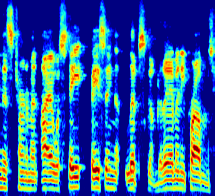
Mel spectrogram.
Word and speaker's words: Lipscomb: How the fuck do you pronounce that? Lipscomb. Lipscomb. LIP scum. No offense to any alumni in that school.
